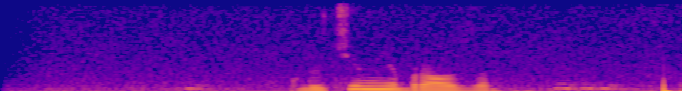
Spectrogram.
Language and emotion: Russian, neutral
